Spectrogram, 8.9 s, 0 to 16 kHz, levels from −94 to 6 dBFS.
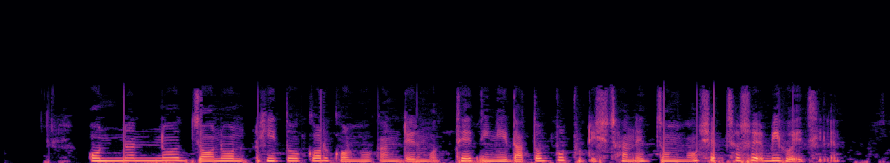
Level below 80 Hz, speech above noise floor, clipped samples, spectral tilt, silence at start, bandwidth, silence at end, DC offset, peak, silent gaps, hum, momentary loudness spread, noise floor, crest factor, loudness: -48 dBFS; 26 dB; under 0.1%; -7 dB/octave; 0.45 s; 7.4 kHz; 0.25 s; under 0.1%; -4 dBFS; none; none; 8 LU; -47 dBFS; 16 dB; -22 LUFS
